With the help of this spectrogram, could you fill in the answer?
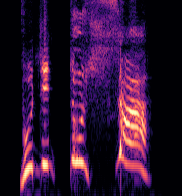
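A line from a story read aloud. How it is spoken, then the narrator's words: Shouted. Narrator (French): lui cria-t-elle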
